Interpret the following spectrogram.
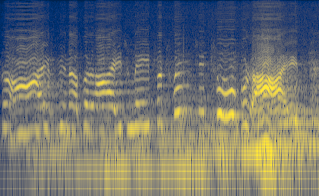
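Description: A woman's voice: very high voice, wildly swooping pitch, a little slow. A woman singing a comic music-hall song. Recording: song with loud music behind.

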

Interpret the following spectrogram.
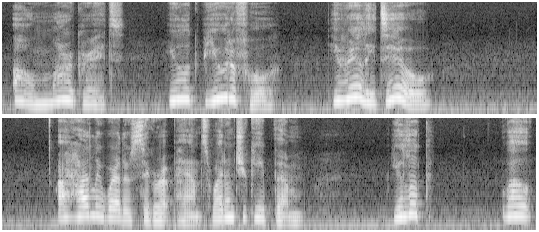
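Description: Actress as genteel, high-voiced young society woman. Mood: admiring, eager. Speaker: lead character and narrator. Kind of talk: audio drama acting with first-person narration.

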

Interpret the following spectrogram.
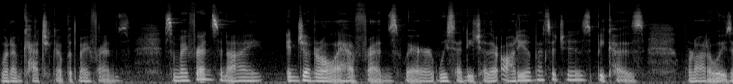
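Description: Female podcast host, hushed morning voice, husky and very creaky, casual encouraging advice. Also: low voice. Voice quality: quiet, hushed early-morning voice. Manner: encouraging, conversational, repeats phrases for emphasis. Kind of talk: casual solo podcast talk giving productivity tips. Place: living room at home.

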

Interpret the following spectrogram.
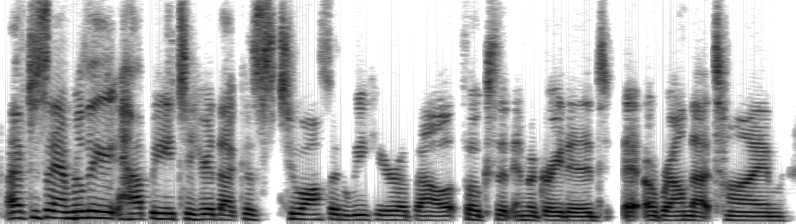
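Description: Podcast host lady, low-ish voice, friendly, lots of ums and laughs, dry sound. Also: fairly even intonation, brisk, dry recording. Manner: friendly, laughs easily, filler-heavy. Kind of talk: casual interview hosting.

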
